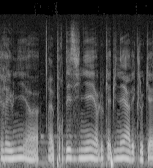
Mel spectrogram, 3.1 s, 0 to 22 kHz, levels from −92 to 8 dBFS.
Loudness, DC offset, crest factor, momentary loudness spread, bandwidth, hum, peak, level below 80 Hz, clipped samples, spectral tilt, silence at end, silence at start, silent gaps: -18 LUFS; under 0.1%; 12 dB; 5 LU; 12.5 kHz; none; -6 dBFS; -32 dBFS; under 0.1%; -6.5 dB/octave; 0 s; 0 s; none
